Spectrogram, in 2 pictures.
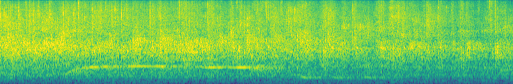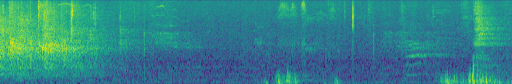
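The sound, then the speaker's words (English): An audience claps together in a steady, dense burst of applause that lasts several seconds, then fades out, leaving a quieter stretch broken by a few short knocks and bumps. “And let's give a hand of applause.”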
